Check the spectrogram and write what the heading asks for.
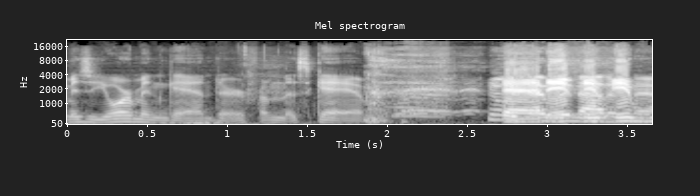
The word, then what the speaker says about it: Jormungandr: You have to hit all 4 syllables hard. And if you tumble down on the Gander, then you're not, like... It's just not the same.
